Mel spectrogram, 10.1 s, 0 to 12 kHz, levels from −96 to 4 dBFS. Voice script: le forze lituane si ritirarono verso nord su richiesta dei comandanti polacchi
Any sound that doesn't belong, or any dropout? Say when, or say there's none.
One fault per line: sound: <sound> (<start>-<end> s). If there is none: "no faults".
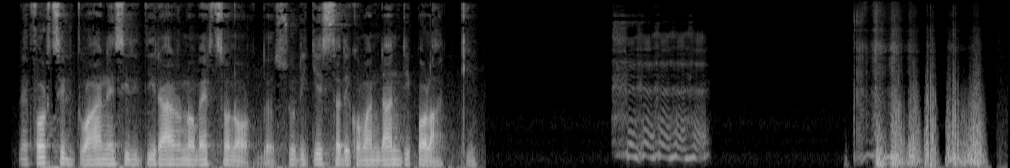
sound: laugh (6.1-7.1 s)
sound: laugh (8.4-9.9 s)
